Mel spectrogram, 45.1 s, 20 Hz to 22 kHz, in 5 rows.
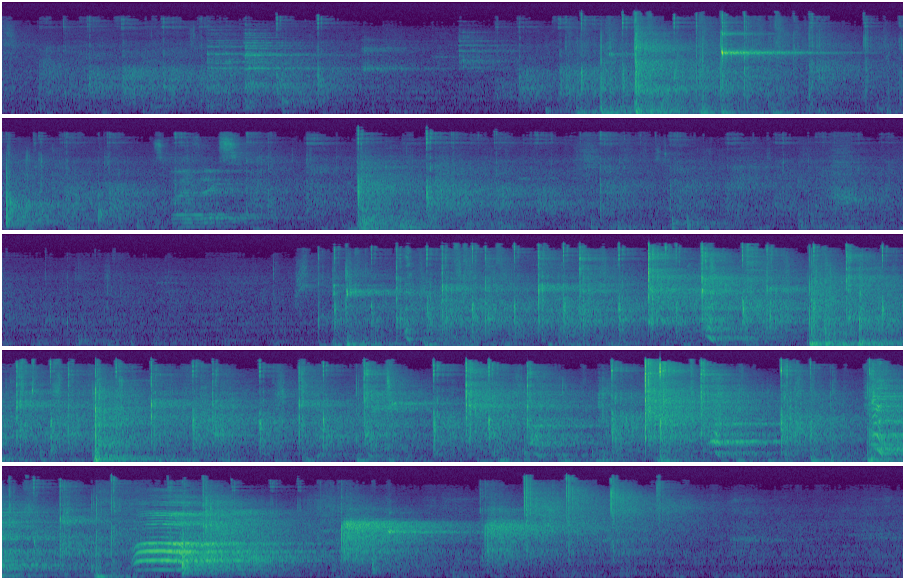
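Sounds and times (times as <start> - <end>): table tennis ball clicking: 21.3 - 32.3
loud shout: 37.4 - 38.7.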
